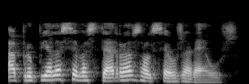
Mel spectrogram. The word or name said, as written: hereus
